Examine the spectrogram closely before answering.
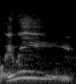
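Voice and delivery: high, soft, laughing oui oui; mock French oui oui. Teasing a friend about French, high mocking voice. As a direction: squeak out a silly fake French.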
